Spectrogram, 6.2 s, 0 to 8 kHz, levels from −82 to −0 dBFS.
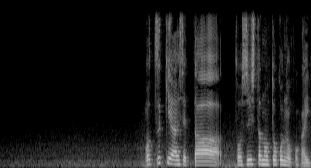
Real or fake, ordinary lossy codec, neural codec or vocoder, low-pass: real; none; none; 7.2 kHz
